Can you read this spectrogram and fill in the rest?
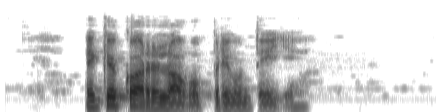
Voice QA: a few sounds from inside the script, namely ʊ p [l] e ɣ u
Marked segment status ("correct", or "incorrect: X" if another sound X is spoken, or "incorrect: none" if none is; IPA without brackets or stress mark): incorrect: ɾ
